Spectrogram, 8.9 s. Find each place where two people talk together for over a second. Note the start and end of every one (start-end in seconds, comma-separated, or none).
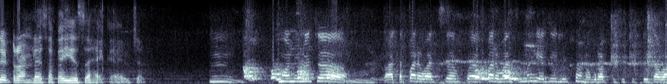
none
